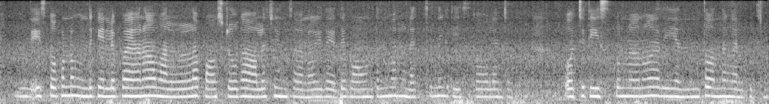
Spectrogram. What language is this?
Telugu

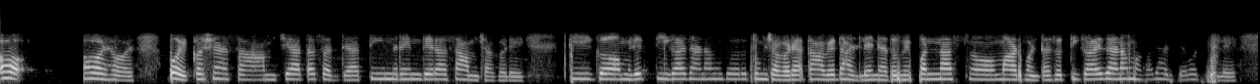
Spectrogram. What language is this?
Konkani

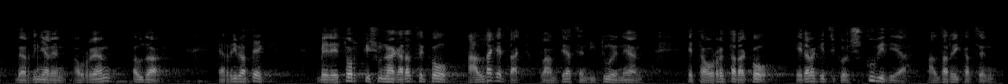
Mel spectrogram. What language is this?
Basque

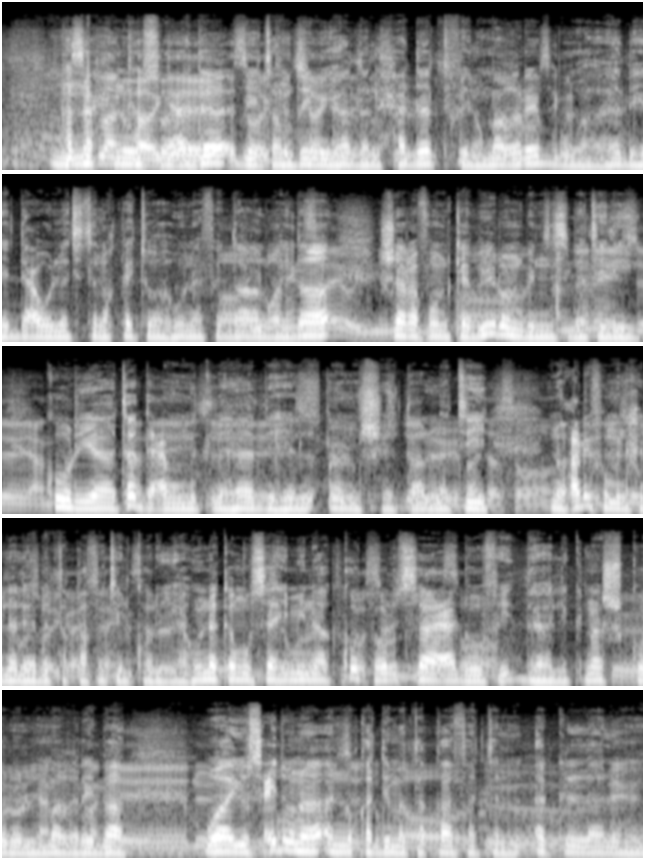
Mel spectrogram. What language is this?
Arabic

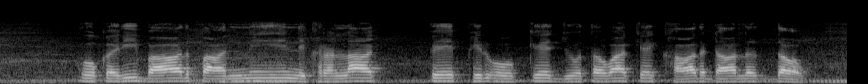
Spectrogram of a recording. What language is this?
Bhojpuri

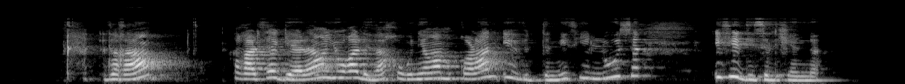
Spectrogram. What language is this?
Kabyle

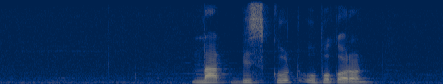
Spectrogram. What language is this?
Bangla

